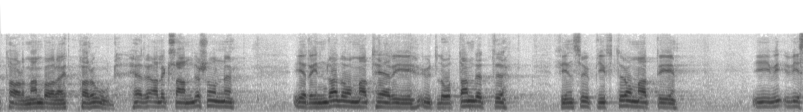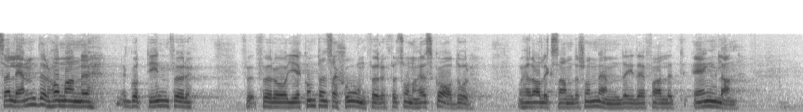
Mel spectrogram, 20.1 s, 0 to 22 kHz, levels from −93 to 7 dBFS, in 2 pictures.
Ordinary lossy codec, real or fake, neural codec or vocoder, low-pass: none; real; none; 7.2 kHz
